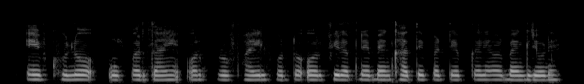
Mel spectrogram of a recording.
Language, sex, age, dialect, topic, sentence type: Hindi, female, 56-60, Kanauji Braj Bhasha, banking, statement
